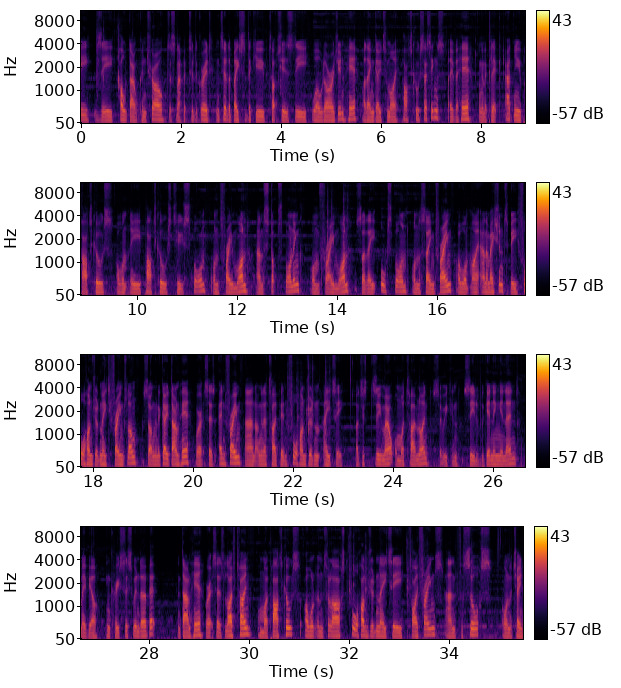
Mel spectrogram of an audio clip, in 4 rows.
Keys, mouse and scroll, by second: 0.3 z, 3.7 ctrl+click, 7.5 click, 8.3 click, 11.9-14.1 drag, 16.3 click, 20.8-22.7 drag, 23.3-24.5 scroll down 6, 24.5 middle click, 25.6-26.7 scroll up 2, 26.7 click, 27.3 scroll up 2, 27.9 middle click, 30.9-34.5 drag.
